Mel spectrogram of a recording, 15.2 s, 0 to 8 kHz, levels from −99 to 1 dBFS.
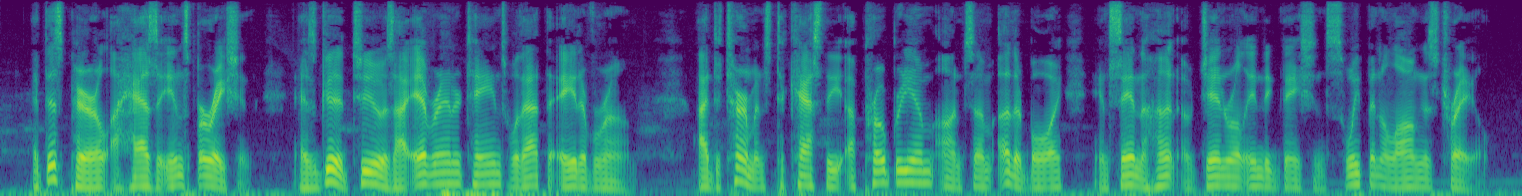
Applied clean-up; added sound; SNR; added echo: none; Dog; 19 dB; none.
